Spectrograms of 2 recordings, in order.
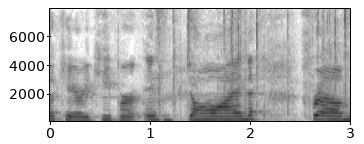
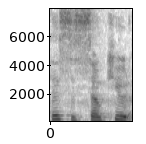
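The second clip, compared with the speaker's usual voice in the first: ordinary delivery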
